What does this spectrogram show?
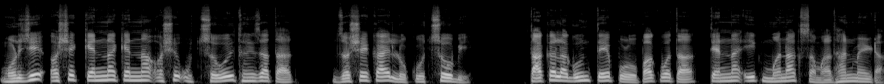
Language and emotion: Goan Konkani, neutral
